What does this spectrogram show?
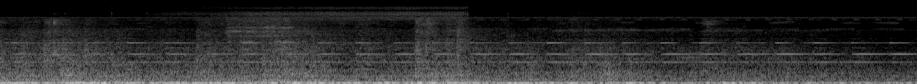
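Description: Low rumble of a train on the tracks, slowly growing quieter, with the steady ringing of the grade-crossing warning bells over it.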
